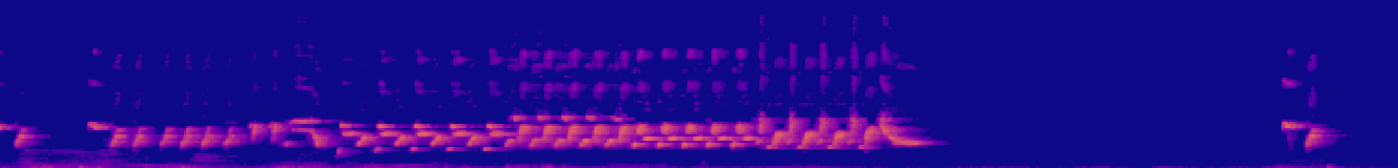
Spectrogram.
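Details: European goldfinch performing a royal-style song used to tutor goldfinches and canaries: a sustained six-second run of fast, buzzy, high-pitched trilled twittering, then quiet and one final short chirp.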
